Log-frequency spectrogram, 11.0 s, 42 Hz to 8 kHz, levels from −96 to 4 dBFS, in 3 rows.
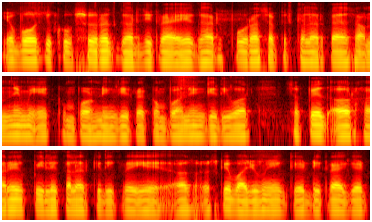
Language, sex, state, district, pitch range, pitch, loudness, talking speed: Angika, male, Bihar, Samastipur, 95-100 Hz, 95 Hz, -30 LUFS, 235 wpm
